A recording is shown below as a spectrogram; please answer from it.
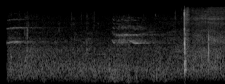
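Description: Steady outdoor background hiss with two short high chirps, one right at the start and one a little past a second in, and a sharp click near the end.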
